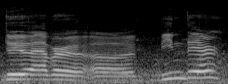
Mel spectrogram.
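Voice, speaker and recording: Brief: street interviewer, non-native English, loose grammar, mid-pitched, crowd and traffic behind. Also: lively intonation, measured pace.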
